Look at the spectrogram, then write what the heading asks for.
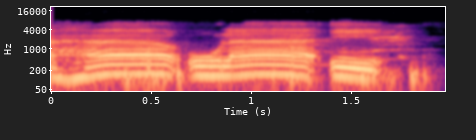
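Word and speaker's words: هؤلاء: Di sana pertama ada haula'i. Cara bacanya seperti itu, haknya panjang Ibu sekalian, haula'i.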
